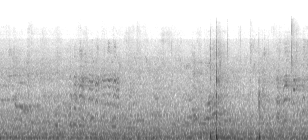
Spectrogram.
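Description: Street ambience: a low steady hum of traffic with voices of passers-by, broken by two quick sharp thumps about four seconds in and another a second later.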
